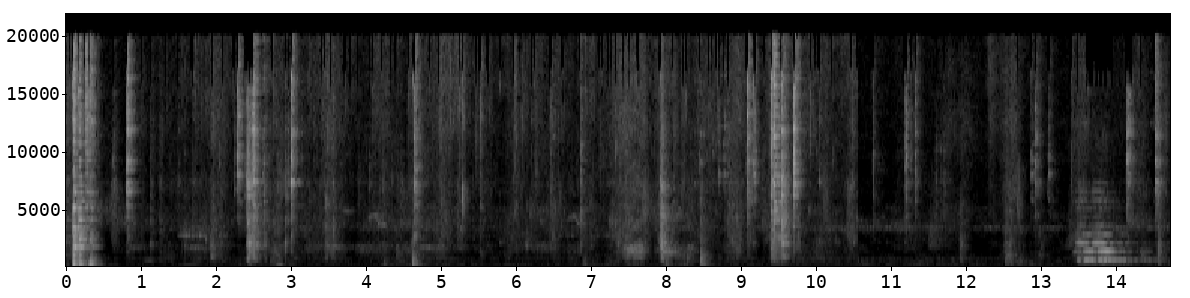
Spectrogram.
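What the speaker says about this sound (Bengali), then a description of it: "এবার ওই শাকটাকে আমি ভালো করে জল দিয়ে ধুয়ে নিচ্ছি।" Fenugreek leaves are washed by hand in water in a bowl, giving scattered splashes, drips and rustles with occasional clinks of the vessel, quiet and intermittent, with no one speaking.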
